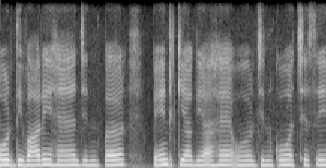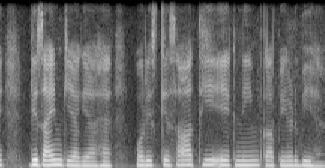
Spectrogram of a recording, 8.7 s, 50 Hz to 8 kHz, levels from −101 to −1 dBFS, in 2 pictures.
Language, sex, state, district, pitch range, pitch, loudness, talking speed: Hindi, female, Haryana, Jhajjar, 215-230 Hz, 225 Hz, -19 LUFS, 180 wpm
